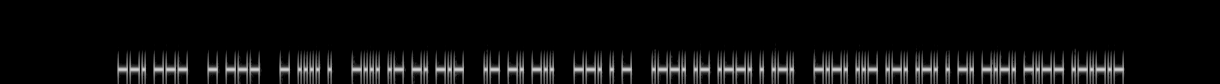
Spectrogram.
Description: Morse code, heard as a keyed tone, about 40 wpm, 700 Hz. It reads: GO TO THE BANK AND GET PAPER CURRENCY.
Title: Sentences from Top 1500 Words 40wpm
